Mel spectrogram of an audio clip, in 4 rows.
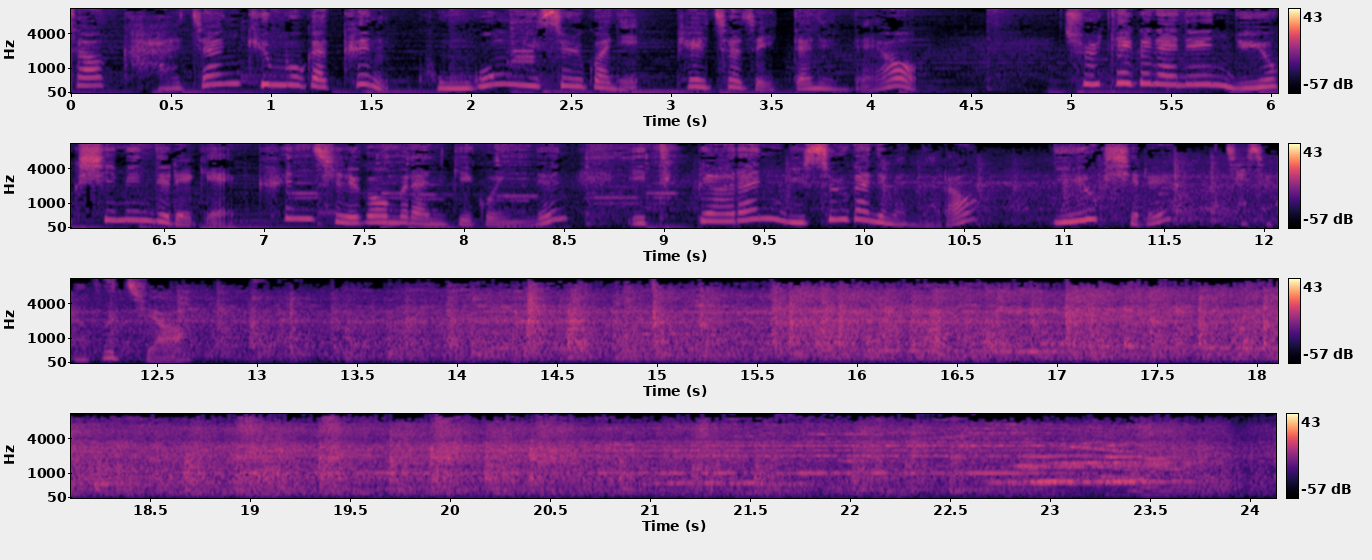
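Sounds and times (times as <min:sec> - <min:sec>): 
speech: 0:00.0 - 0:04.4, 0:05.0 - 0:14.2
subway train roaring through a station: 0:08.4 - 0:24.1
subway rail clatter: 0:09.3 - 0:24.1
metallic squeal of subway train brakes: 0:19.0 - 0:23.8.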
